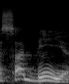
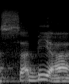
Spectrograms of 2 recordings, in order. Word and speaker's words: sabia: então por exemplo ó a palavra sabia lembra que ela sabia não é sabiá recebe a está aqui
